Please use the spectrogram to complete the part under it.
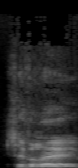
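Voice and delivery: plain reading voice

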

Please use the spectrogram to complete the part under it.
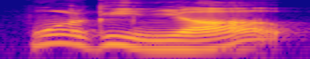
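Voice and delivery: a touch of sleepy grumble, lightly voiced; grumbling. A narrator's reading. Woken prisoner grumbling at his visitors, mild grumble. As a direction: grumble it like a man woken too early. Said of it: "grommela-t-il".

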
